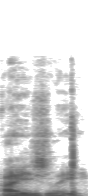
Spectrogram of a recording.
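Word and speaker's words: Eisele: one of the Apollo secretaries saying that it's pronounced eely there is the pad fur Gunter vent and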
